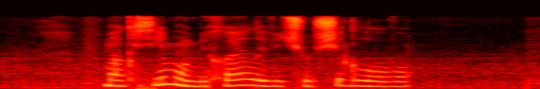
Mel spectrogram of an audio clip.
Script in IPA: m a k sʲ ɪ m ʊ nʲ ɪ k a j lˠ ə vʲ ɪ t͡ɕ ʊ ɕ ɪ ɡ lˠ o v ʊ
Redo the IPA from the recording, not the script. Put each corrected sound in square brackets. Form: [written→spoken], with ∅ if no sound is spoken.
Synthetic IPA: m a k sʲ [ɪ→i] m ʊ [nʲ→mʲ] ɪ [k→x] a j lˠ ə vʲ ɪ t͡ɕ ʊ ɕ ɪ ɡ lˠ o v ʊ

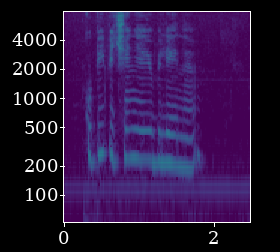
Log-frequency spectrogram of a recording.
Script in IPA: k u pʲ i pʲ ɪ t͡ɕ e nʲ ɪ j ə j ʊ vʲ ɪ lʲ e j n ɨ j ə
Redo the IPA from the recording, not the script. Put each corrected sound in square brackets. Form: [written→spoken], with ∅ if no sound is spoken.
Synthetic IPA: k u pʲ i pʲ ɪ t͡ɕ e nʲ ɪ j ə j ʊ [vʲ→bʲ] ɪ lʲ e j n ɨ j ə

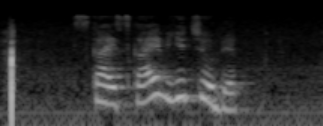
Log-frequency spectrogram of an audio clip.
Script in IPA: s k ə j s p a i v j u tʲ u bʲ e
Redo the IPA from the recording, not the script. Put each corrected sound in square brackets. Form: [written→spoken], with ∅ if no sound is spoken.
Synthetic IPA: s k [ə→a] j s [p→k] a [i→j] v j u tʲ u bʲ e

